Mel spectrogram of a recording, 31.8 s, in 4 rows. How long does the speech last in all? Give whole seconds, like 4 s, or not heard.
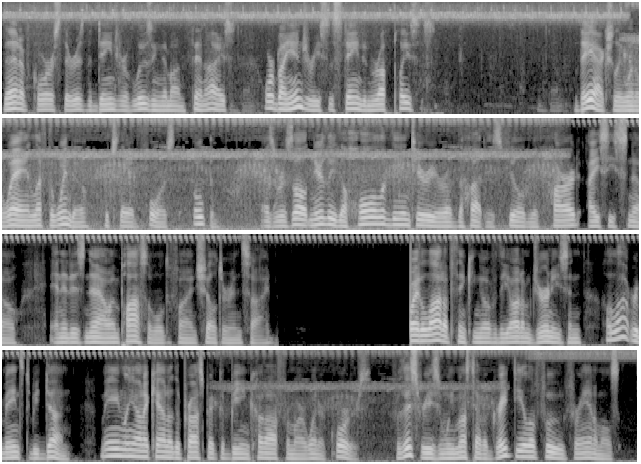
28 s.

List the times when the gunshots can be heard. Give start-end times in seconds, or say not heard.
not heard.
